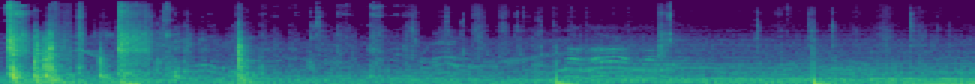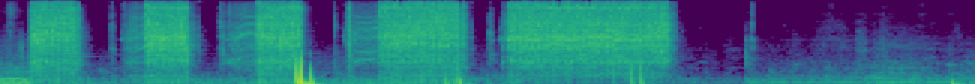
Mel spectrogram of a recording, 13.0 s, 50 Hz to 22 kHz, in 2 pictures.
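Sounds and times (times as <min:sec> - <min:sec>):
wrench ratcheting: 0:06.7 - 0:11.0.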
